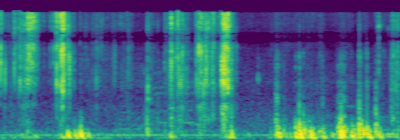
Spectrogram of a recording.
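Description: Trading-card pack wrapper being torn open by hand, with irregular tearing and crinkling in several short bursts.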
